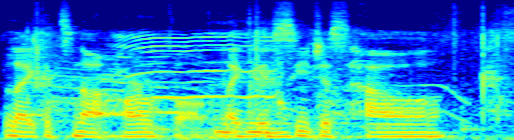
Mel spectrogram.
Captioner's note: crowd claps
